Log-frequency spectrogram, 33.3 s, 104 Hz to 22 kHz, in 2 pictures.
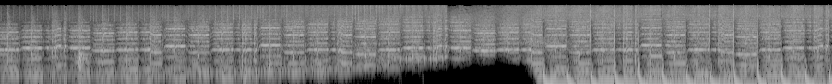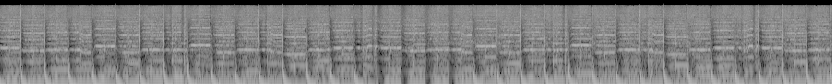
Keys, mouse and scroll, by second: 3.0 right click, 4.0 typing, 4.9 scroll down 1, 6.4 click, 11.3 right click, 13.5 click, 13.9 scroll up 1, 14.5 click, 18.7 click, 23.3 click, 25.4 scroll down 1, 25.6 middle click, 26.6 click, 29.9 click, 30.9 middle click, 32.2 click.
